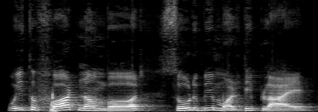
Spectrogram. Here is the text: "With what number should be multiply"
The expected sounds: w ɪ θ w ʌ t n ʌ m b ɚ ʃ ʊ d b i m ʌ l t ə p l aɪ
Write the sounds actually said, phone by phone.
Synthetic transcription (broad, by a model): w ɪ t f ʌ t n ʌ m b ɚ s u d b i m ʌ l t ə p l aɪ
